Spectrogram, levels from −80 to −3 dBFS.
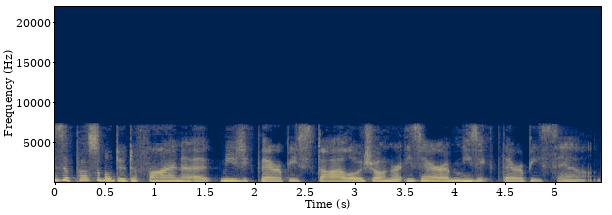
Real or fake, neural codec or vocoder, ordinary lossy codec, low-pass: fake; codec, 16 kHz, 1.1 kbps, Voila-Tokenizer; AAC, 48 kbps; 7.2 kHz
